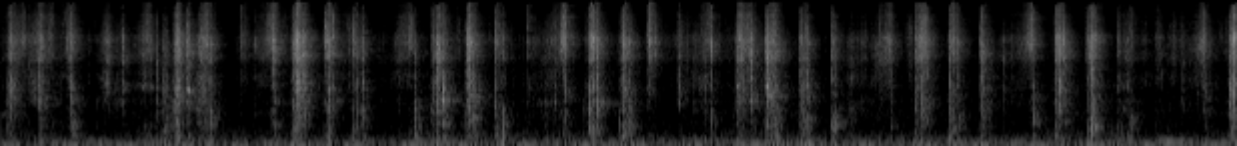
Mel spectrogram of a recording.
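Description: Tarot cards being shuffled and drawn from a deck, with close, crisp riffling flutters and soft card snaps repeating in quick bursts over a quiet room, no voice.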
